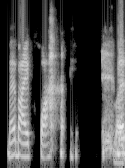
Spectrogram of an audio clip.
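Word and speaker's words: ควาย: But In Thai, buffalo in Thai is kwai. Mm. Can you pronounce it, Eric? Why? Kwai. Yeah, Why? like kwai is like fuck you, like you know. Yeah, kwai. Like make it sound angry, like Why?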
